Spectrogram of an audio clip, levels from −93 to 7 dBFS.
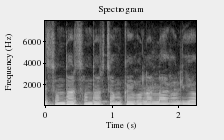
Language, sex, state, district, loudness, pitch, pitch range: Maithili, male, Bihar, Supaul, -14 LUFS, 140 Hz, 135-140 Hz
